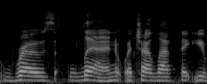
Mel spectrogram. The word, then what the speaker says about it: Roselyn: and what she um her name is pronounced rose lynn which i love that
